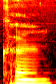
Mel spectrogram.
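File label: "ken", first tone, pinyin voice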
